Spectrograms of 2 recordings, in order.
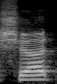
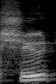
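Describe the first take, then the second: First: The vowel is a short 'uh' sound. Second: The vowel is a long 'oo' sound. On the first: The speaker calls it wrong. "It looks like shut" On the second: The speaker calls it right. "It's pronounced like shoot"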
